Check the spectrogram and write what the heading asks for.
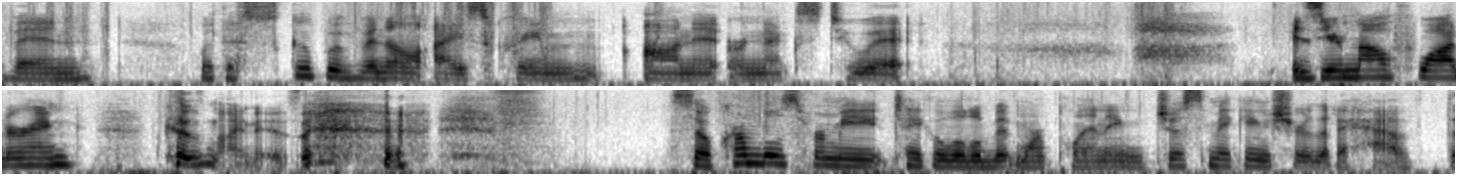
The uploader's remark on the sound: I apologize for static that you may hear! Newbie mistake when it came to my choice of clothing, on the day I recorded.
